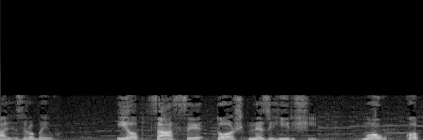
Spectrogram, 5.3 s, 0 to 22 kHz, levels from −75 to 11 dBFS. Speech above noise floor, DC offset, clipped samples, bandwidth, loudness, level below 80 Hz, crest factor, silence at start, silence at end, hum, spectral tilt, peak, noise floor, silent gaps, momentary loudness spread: 28 dB; 0.4%; under 0.1%; 7.4 kHz; -19 LUFS; -44 dBFS; 18 dB; 0 s; 0.05 s; none; -5.5 dB/octave; -2 dBFS; -47 dBFS; none; 15 LU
